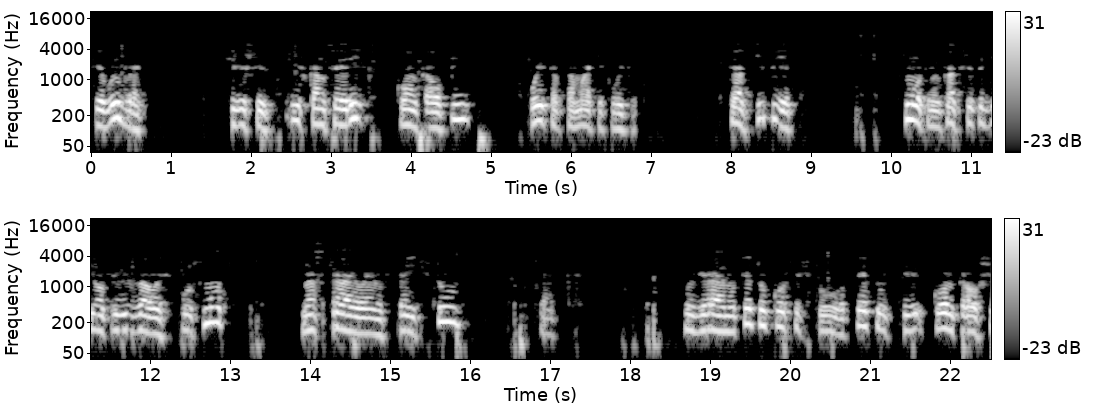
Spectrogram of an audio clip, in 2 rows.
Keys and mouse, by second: 0.0 shift+click, 2.2 shift+click, 3.9 ctrl+p, 7.7-8.9 middle drag, 9.5 click, 11.6-12.5 drag, 13.4 shift+middle click, 14.6 middle click, 15.9 shift+middle click, 16.6 middle click, 17.7 click, 20.1 shift+click.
